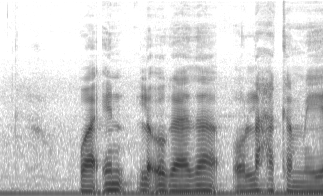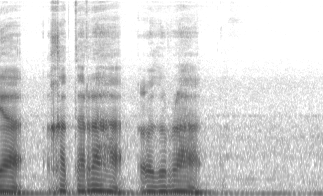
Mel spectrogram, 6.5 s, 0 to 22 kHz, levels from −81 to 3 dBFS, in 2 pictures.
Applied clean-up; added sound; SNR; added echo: none; none; none; none.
